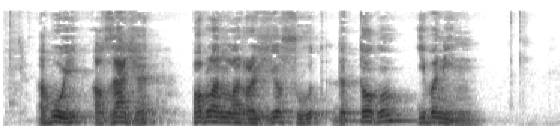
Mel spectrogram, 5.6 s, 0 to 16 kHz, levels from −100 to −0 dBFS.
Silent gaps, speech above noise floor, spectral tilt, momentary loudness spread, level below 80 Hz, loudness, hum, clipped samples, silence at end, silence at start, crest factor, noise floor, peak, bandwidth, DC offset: none; 40 dB; -6 dB/octave; 10 LU; -54 dBFS; -24 LUFS; none; under 0.1%; 0.8 s; 0.4 s; 18 dB; -64 dBFS; -6 dBFS; 11.5 kHz; under 0.1%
